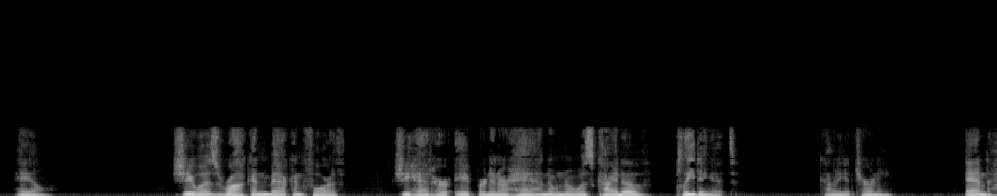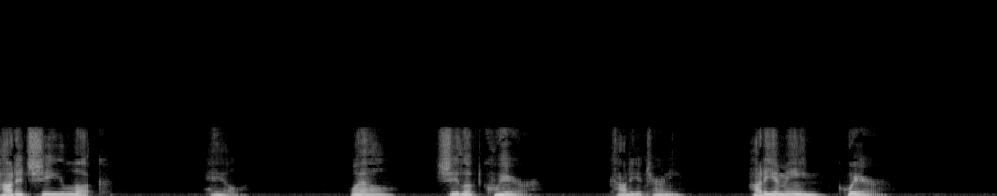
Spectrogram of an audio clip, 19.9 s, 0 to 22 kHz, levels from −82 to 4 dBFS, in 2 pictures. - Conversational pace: No, slow, 115 wpm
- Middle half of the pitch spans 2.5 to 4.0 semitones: No, average, 4.5 semitones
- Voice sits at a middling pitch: No, low, 110 Hz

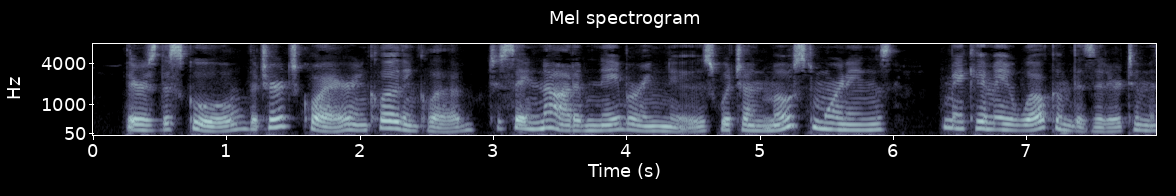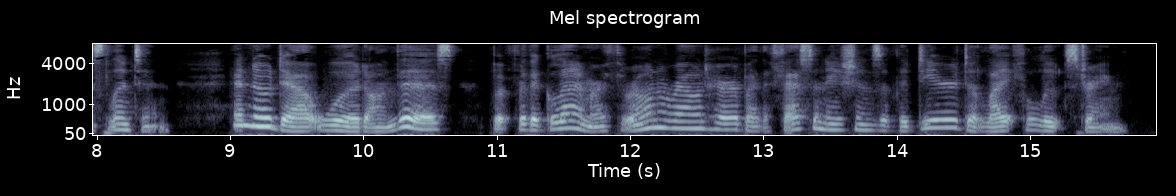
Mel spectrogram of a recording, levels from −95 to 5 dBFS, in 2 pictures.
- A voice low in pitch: No, medium, 185 Hz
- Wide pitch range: Yes, wide, 6.3 semitones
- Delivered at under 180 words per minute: No, average, 185 wpm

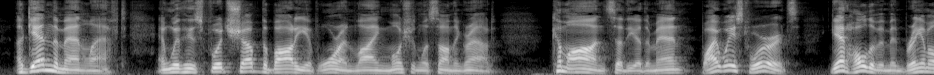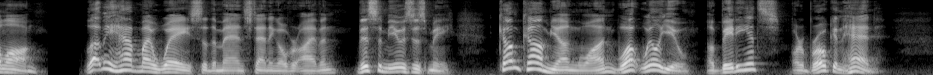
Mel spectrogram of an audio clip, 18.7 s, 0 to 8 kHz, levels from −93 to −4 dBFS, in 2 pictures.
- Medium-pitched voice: No, low, 125 Hz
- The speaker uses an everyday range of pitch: No, wide, 8.1 semitones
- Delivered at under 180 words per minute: No, average, 195 wpm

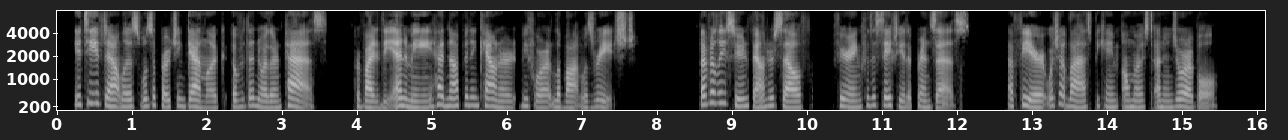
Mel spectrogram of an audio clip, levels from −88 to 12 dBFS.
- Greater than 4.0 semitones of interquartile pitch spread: No, average, 3.6 semitones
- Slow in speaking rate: No, average, 145 wpm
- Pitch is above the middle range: Yes, high, 200 Hz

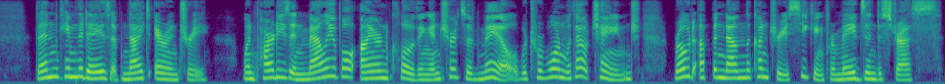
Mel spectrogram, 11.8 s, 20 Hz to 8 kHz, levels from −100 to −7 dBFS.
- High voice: Yes, high, 235 Hz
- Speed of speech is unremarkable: Yes, average, 165 wpm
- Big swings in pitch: No, average, 4.7 semitones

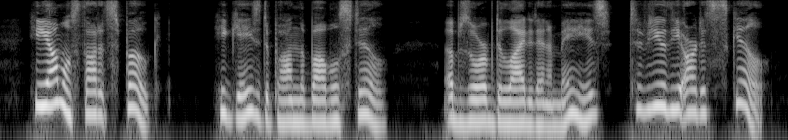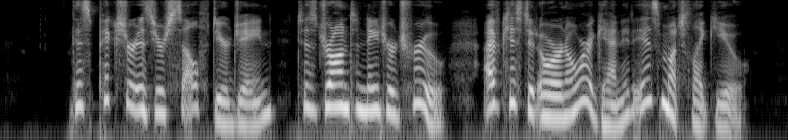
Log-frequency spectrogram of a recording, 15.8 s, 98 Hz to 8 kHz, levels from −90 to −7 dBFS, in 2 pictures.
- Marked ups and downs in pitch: Yes, wide, 7.8 semitones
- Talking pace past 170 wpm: No, average, 165 wpm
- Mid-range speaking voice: No, high, 225 Hz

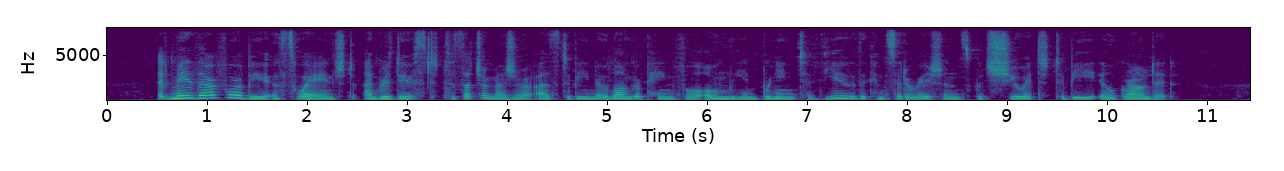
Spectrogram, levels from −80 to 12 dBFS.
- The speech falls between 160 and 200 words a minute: Yes, average, 165 wpm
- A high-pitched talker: Yes, high, 205 Hz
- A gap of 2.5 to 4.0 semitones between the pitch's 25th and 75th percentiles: Yes, average, 2.8 semitones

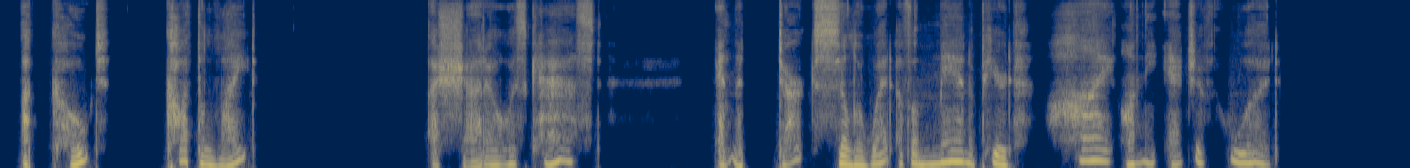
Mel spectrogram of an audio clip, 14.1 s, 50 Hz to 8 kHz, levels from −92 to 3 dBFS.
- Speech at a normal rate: No, slow, 100 wpm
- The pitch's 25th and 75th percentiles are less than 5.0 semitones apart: No, average, 5.3 semitones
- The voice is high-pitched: No, medium, 150 Hz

